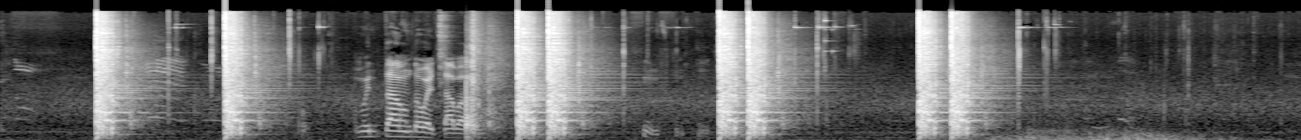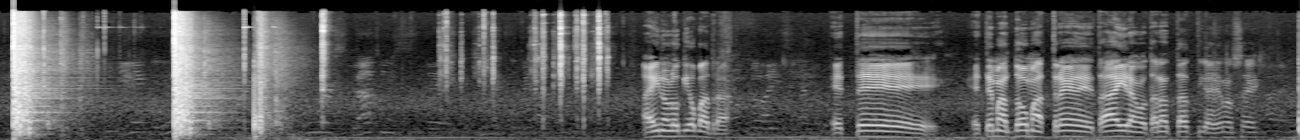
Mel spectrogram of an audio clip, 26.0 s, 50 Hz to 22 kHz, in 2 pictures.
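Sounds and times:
pistol shots: 1.0 - 1.6, 2.2 - 2.9, 4.7 - 6.2, 7.2 - 8.1, 9.2 - 10.2, 13.1 - 13.8, 14.8 - 15.9
metallic clicks of pistol handling: 2.8 - 3.3, 17.4 - 19.3.

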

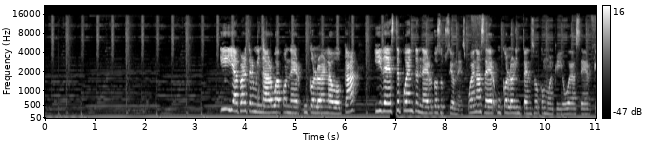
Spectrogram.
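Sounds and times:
instrumental hip-hop music: 0.0 - 3.5.

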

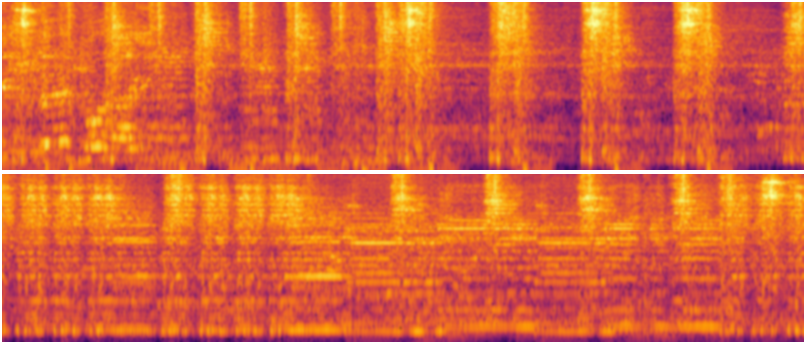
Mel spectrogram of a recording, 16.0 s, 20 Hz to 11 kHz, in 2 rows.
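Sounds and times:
electric bass: 0.0 - 7.4
electric guitar: 0.0 - 7.4
drum kit hits: 1.8 - 7.3.

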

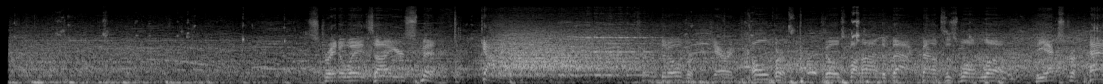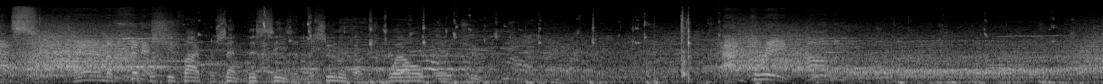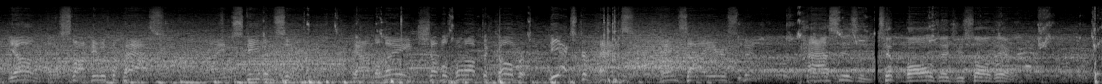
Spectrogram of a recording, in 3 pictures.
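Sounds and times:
murmur of arena crowd: 0.1 - 33.0
basketball bouncing on hardwood: 23.7 - 26.2.

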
